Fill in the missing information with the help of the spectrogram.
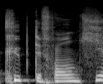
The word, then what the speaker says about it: Coupe de France: Coupe de France.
